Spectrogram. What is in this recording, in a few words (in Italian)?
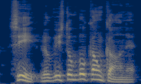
"l ho visto", crespinese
